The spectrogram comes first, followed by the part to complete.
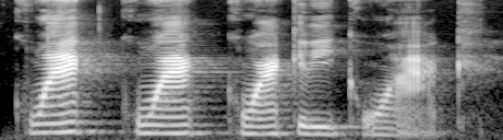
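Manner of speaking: loud quacks, easing off; duck quacking. Acted.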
